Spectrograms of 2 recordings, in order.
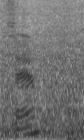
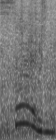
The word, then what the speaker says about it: Cyn: Sam? Why did it say Sam? It's Sin.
